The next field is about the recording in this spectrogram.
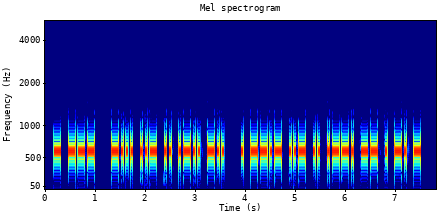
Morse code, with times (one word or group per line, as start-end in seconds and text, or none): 0.2-1.0 TO
1.3-3.6 BUILD
3.9-7.5 EQUIPMENT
